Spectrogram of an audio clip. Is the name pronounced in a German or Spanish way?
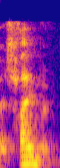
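German. The name is pronounced with German sounds. "en alemán se pronuncia"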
